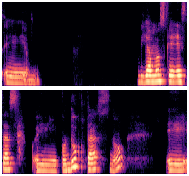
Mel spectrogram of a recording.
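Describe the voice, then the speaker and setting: A woman's voice: mid-range voice, a little mellow. A woman with a Mexican accent giving an informal webinar lecture to parents, talking conversationally with frequent tag questions and filler words. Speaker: webinar presenter and teacher.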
